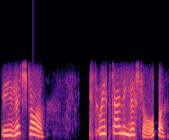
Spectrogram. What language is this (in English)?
Nepali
